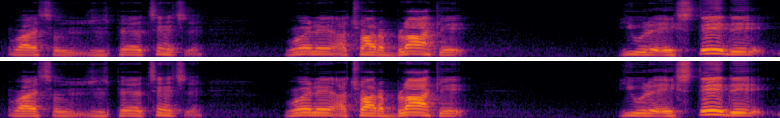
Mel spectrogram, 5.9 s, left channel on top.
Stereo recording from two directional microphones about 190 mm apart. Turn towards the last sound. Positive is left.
turn(degrees=-35)  # may be behind; listen again after turning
